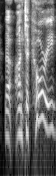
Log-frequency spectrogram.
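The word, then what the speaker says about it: Tokkori: The show opens with a star wipe on Takori is how you pronounce his name, sleeping in his nest, and we see a farm of sheep that gets attacked by a giant octopus.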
